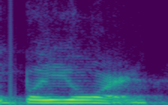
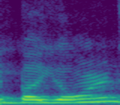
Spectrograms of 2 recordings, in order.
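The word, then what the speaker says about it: Björn: It's a mix between Bjour and Born. But I found out that English speakers say Bjorn. Okay. So you say Bayorn. So the J is pronounced. So your J is pronounced Y.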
